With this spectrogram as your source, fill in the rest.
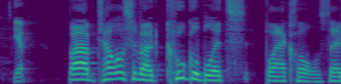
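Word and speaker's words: Kugelblitz: right thanks Evan yep Bob tell us about cougal Blitz black holes did I pronounce that correctly yes an exotic but theoretical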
